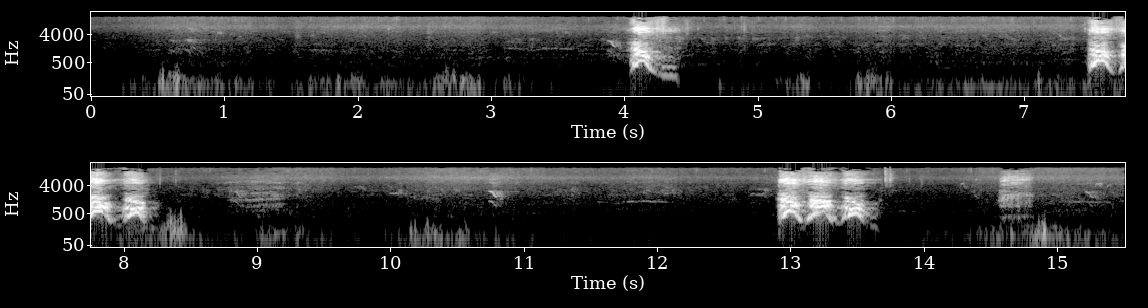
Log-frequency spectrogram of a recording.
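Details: A puppy barking in three short bursts spaced several seconds apart, each a quick cluster of sharp yappy barks, with quiet low rumbling between them.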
